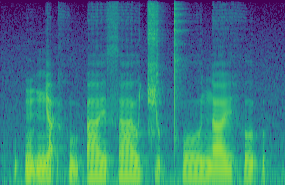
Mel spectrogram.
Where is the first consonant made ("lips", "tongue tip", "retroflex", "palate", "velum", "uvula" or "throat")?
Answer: throat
